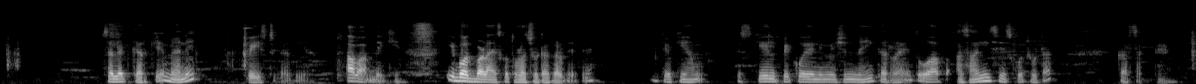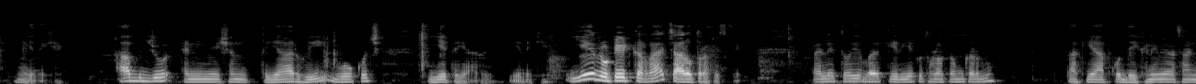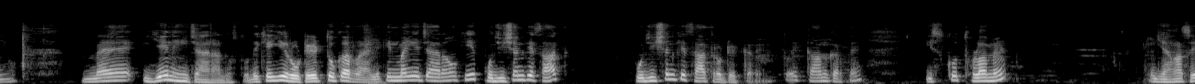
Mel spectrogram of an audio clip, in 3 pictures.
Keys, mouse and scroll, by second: 0.0 p, 0.7 click, 2.2 ctrl+v, 6.8 s, 8.0-14.1 drag, 14.4 click, 14.5 click, 15.2 p, 16.1 space, 19.6 space, 20.8-24.1 drag, 24.1 space, 30.2-35.1 drag.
